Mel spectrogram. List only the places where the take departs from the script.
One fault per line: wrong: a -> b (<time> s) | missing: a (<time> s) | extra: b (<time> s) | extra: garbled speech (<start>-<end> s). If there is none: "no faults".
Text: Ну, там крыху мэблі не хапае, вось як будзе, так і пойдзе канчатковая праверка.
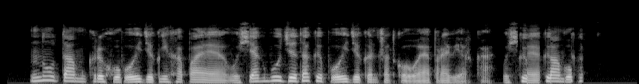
wrong: мэблі -> пойдзе (1.3 s)
extra: garbled speech (5.0-5.8 s)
